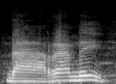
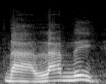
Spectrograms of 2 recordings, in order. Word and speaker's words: đà ra ni: nó gần hơn vì cái chữ vạn của nó là darrani và mình đọc là đà ra ni nó gần hơn thay vì đọc là đà la ni cũng được Nhưng mà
